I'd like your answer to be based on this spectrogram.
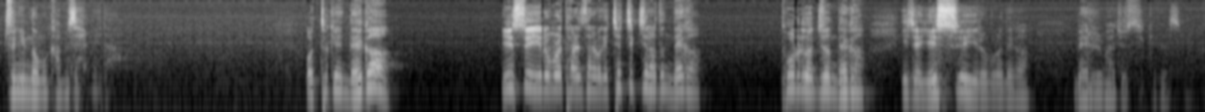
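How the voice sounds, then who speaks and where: A man voicing a humbled male apostle praying in prison, speaking softly and slowly with gratitude. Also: sits high, pitched above the performer's own voice. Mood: humbled, grateful. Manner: soft, slow, hushed prayer.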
